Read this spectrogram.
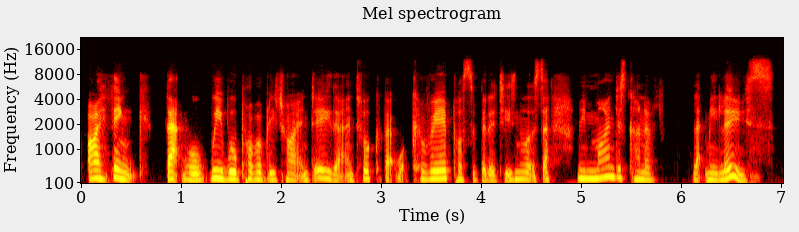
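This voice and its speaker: A woman's voice: medium pitch, fast talker, gravelly. Middle aged woman interviewer, casual chat, feels her way through sentences, no room echo at all. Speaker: interview host.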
